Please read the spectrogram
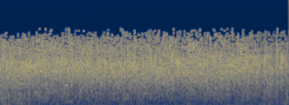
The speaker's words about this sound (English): Take half that applause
